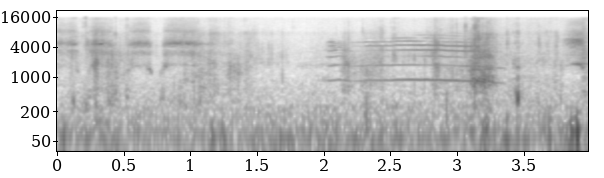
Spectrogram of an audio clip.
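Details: Thin, young street cat met outdoors gives a single thin, high, steady meow lasting about a second midway through, with faint harmonics above; rustling, scuffing noises and brief broadband bursts surround it.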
